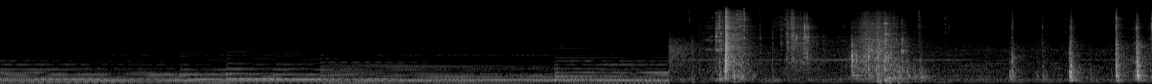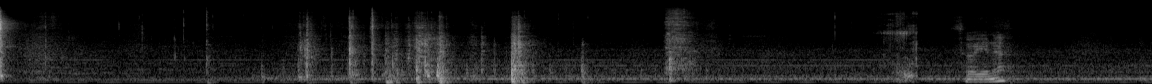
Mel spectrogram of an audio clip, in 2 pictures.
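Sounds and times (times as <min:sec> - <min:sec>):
faint electrical hum: 0:00.0 - 0:23.0.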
